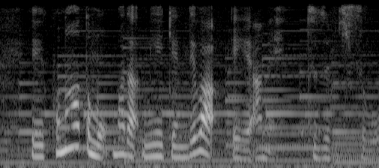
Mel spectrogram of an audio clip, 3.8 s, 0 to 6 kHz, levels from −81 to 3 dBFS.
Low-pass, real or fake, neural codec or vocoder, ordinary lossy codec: 5.4 kHz; real; none; AAC, 48 kbps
